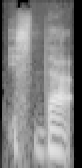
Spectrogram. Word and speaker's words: isda: For example, in isda, the letters S and D are together, so you can mentally split them as is, da. This makes it much easier to read the word correctly.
